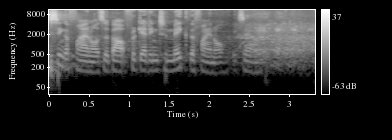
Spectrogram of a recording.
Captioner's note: audience laughs; laughs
